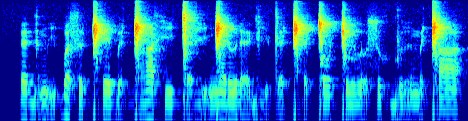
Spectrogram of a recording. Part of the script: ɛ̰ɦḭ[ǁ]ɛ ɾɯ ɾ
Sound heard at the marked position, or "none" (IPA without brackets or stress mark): ŋ͡ǁ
